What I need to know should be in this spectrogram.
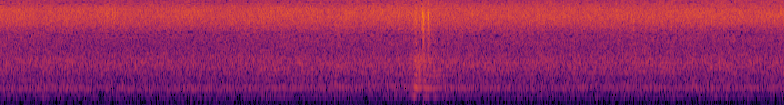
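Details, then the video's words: Honey bee swarm clustered on an old barn wall two days after another hive's cutout: an unbroken, level, low humming buzz with a single sharp knock midway. "Honey Bee Swarm"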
